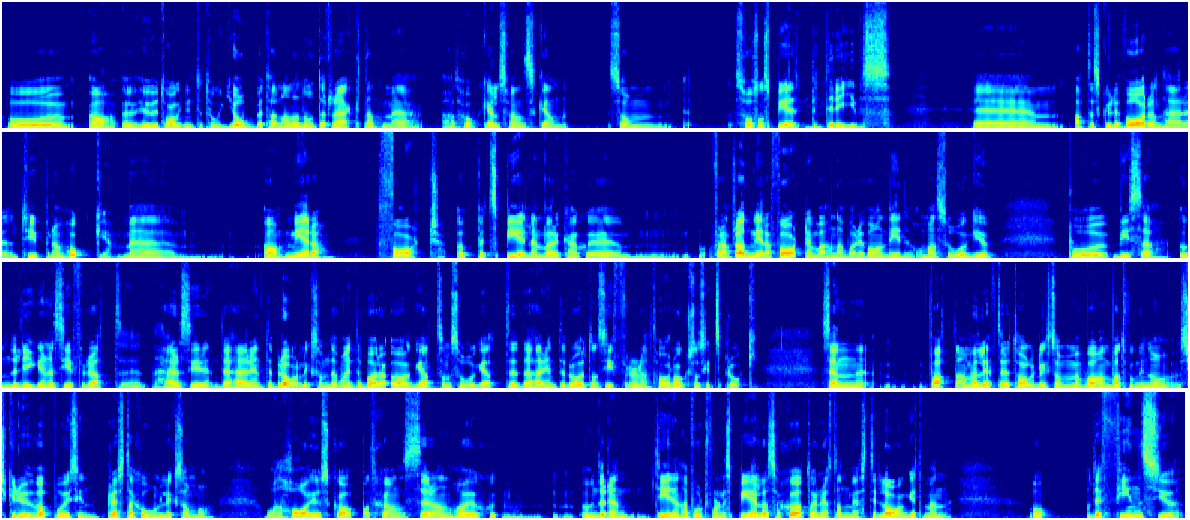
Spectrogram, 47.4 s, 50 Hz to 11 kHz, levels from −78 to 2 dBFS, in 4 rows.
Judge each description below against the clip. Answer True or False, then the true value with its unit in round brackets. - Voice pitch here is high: False (80 Hz)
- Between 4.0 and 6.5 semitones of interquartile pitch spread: False (3.3 semitones)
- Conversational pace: True (165 wpm)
